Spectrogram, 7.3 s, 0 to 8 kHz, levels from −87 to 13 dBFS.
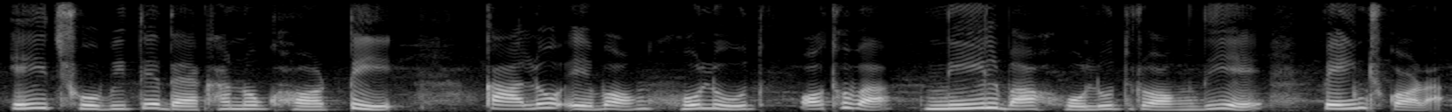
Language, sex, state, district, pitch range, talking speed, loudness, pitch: Bengali, female, West Bengal, Jalpaiguri, 240-300 Hz, 125 wpm, -15 LUFS, 260 Hz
